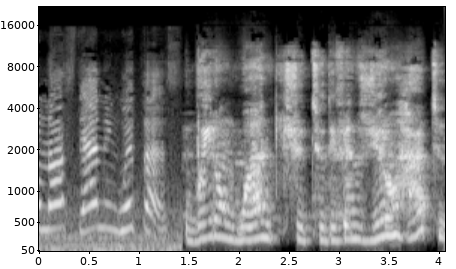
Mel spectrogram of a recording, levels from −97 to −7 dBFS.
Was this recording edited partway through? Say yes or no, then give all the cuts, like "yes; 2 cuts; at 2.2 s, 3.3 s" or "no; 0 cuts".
yes; 1 cut; at 1.4 s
